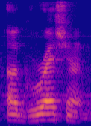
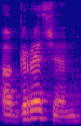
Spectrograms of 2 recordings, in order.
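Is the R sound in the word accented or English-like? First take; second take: English-like; accented. First: The R sound is pronounced as an English R. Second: The R sound is pronounced like a non-English R. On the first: The speaker calls it right. "but aggression" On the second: The speaker calls it wrong. "not aggression"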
